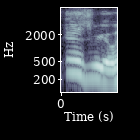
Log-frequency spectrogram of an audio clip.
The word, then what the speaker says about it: Israil: His name is Israel.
